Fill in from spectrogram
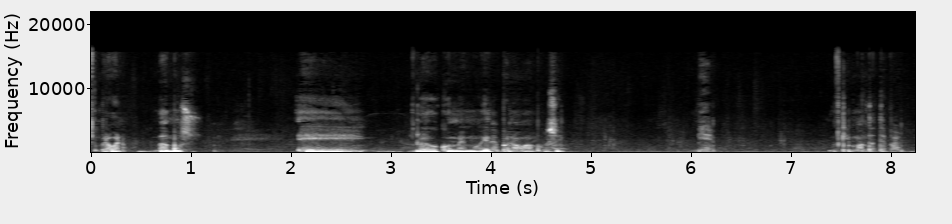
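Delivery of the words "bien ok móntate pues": soft unvoiced whisper to her. Whispering to his girlfriend to hop on the bike, whisper. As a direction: hush it, just for her ears.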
